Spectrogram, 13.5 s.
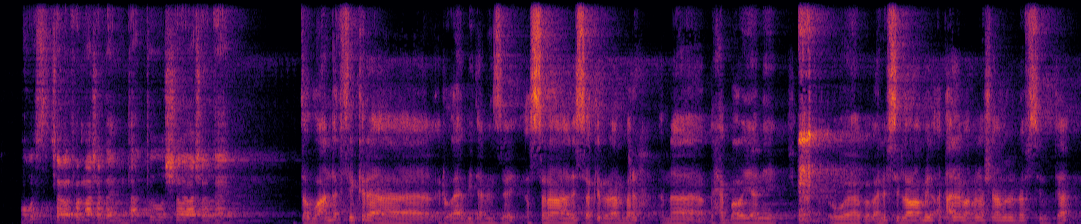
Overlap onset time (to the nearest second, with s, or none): none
